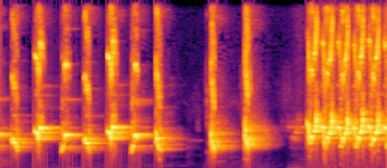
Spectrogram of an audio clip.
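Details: Lure song of a yellow-vented bulbul, meant to prompt other bulbuls to sing: rhythmic falling chirps, a brief pause with two slurred notes, then a dense, harsher burst of rapid notes.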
